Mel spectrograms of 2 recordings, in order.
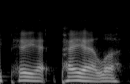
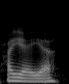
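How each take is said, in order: First: Paella with a hard L, pae-L-ah; misread paella. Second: Paella without the L, pie-AY-ah; Spanish paella. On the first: Misreading the word off the screen, spelling it out. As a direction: say paella as spelt, with a clear L sound. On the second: Correcting herself after misreading it, the proper way. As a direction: say Paella the Spanish way, a y sound for the double L. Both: Shown as a demonstration. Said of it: "That's how I read that in my head".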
